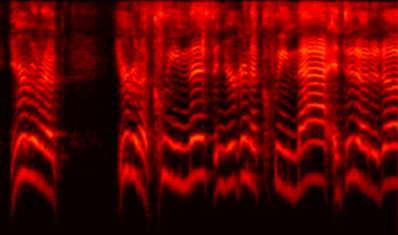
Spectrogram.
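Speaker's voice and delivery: put-on yelling. Retelling a movie scene where a wife yells at her husband: imitating someone yelling. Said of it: "she's, like, yelling at him".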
